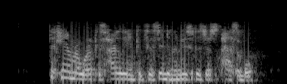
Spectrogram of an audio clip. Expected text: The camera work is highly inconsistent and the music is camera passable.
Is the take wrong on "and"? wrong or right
right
